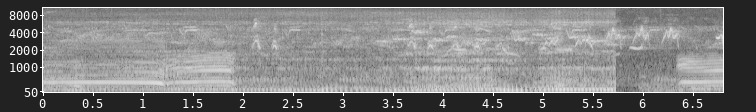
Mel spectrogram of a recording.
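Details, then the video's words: A tame cow heads to the shed with its herd, letting out one drawn-out moo that dips in pitch near its end. A second moo starts just before the close, over a low rumble and faint bird chirps. "suara sapi moo,perjalanan sapi lembu jinak menuju kandang bersama kawanannya"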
